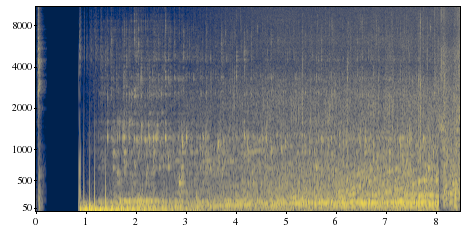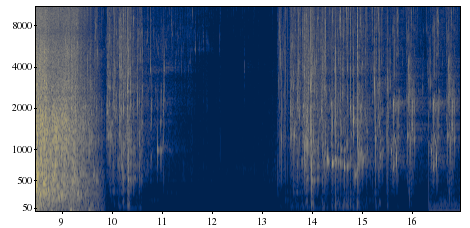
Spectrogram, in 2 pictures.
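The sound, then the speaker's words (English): Bathwater drains after the plug is pulled: a loud, steady rush of water runs for about eight seconds and fades away. After a pause, scattered gurgles and drips follow. “Okay, everyone, stand up. I'm going to pull the drain.”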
